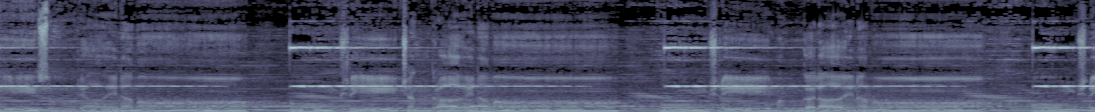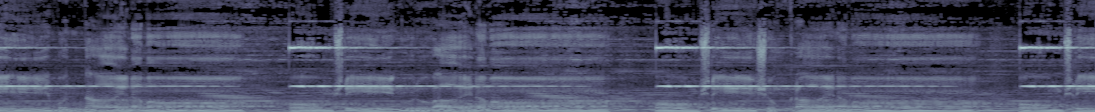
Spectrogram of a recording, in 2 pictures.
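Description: A devotional mantra chanted over a steady low drone. The chant runs in a cycle that repeats about every five and a half seconds, and each cycle opens with a high, held bell-like tone.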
